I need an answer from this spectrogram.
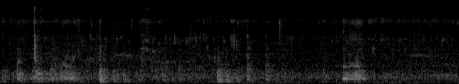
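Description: Chicken pieces sizzling in an onion-tomato masala in a pan while a spatula stirs them, with a few light scrapes and clicks of the spatula.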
